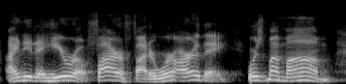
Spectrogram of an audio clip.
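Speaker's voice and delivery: a mild mock cry for help; panicked child. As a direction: relive the terror of needing rescue. Reliving being on fire as child.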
